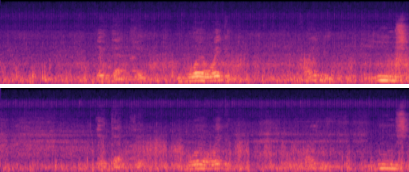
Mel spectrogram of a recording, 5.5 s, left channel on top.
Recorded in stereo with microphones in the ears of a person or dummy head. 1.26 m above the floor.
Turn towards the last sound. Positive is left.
turn(degrees=65)  # may be behind; listen again after turning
